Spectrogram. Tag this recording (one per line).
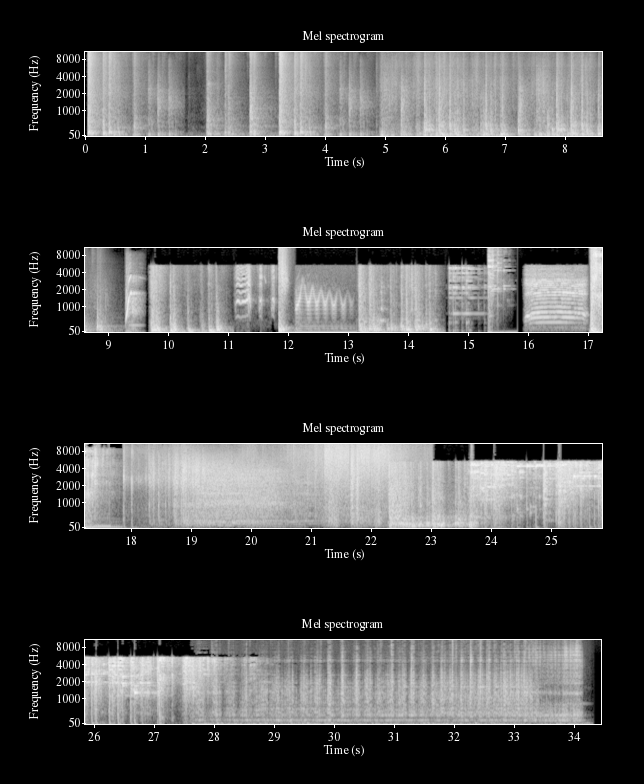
Theatre
Falling
Comedy
Cartoon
